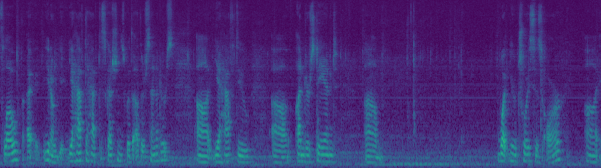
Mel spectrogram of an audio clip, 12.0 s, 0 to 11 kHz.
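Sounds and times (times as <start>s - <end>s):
low room hum: 0.0s - 12.0s
computer keyboard typing: 6.2s - 11.1s.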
